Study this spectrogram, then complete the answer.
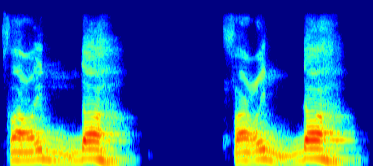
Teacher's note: ہے، رکنا ہے، تو اس تا کو ہا میں بدلنا ہے، اس تا کو ہا میں بدل دیں گے وقف کرنے کی صورت میں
